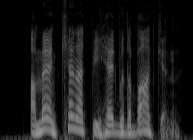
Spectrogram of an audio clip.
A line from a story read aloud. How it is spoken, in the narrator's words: said Brown calmly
